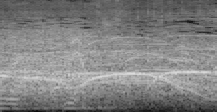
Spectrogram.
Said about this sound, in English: Don't cheer, you homophobes.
